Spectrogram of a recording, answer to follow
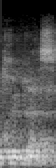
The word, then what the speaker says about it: Truglas: Comme je suis moi dans le milieu, on prononce tout. Allez, donc Truglas, parfait.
